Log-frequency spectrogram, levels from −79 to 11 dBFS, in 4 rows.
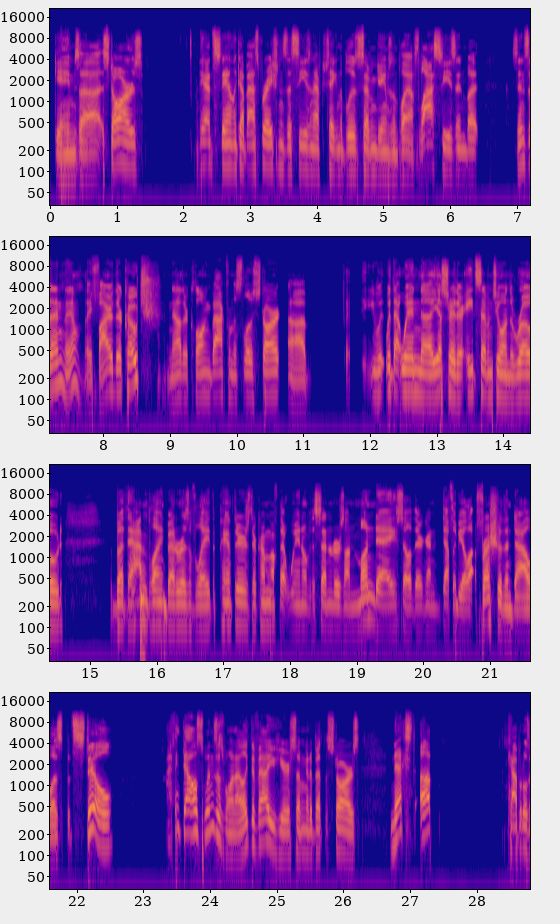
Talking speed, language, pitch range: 210 wpm, English, 105-140 Hz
